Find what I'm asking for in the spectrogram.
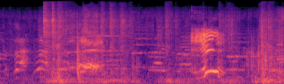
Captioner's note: retching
